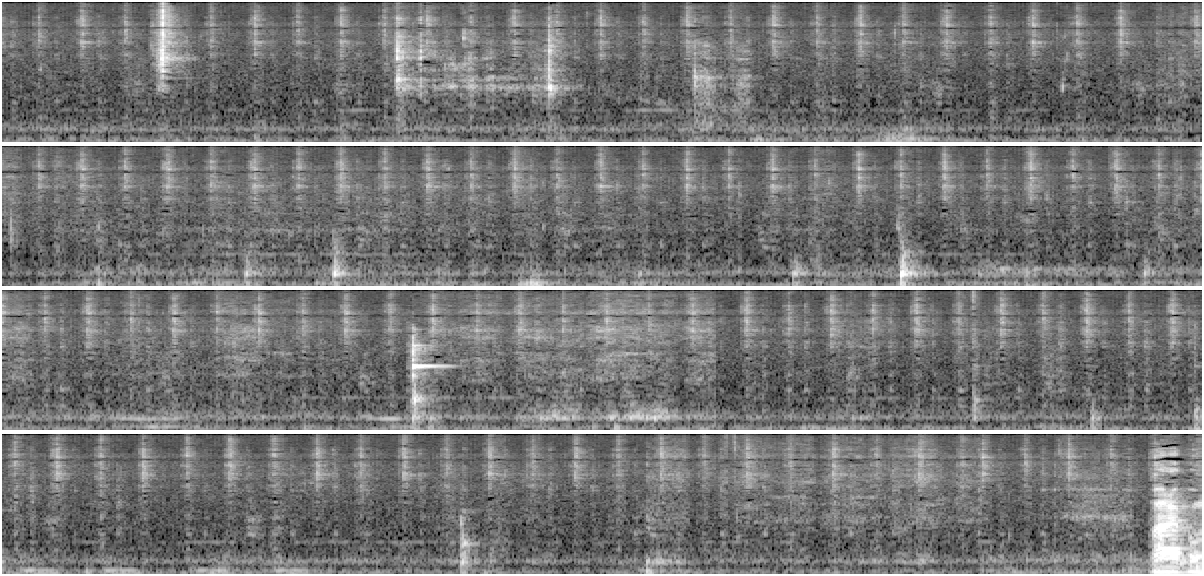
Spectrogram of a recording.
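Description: Wooden spoon quietly stirring blueberry jam into dissolved gelatin in a plastic bowl, with a few light knocks of the spoon against the bowl, over a faint steady hum.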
